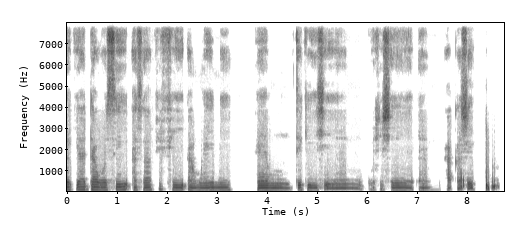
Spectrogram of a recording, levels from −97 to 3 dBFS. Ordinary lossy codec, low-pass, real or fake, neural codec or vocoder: none; none; real; none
